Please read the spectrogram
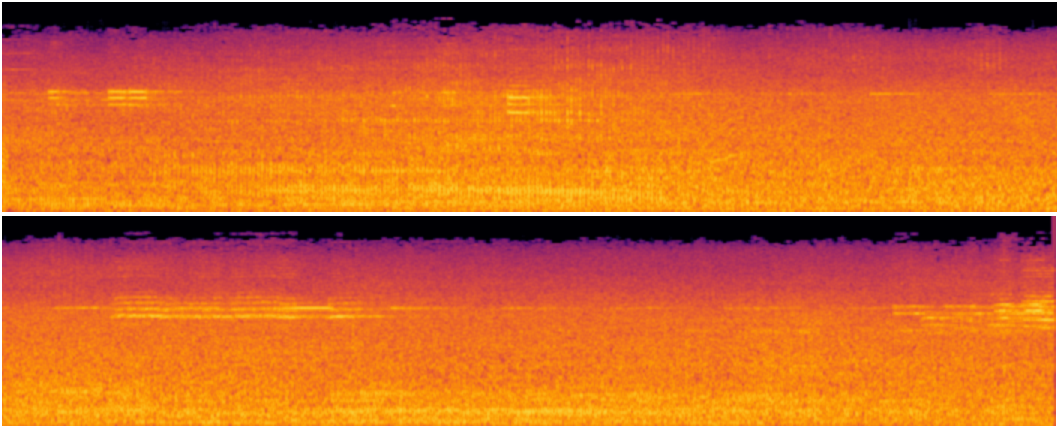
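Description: Busy street traffic dominated by motorbikes and scooters, a steady mix of small engines and road noise heard from a rider in the middle of it. A faint high tone sounds briefly about eight seconds in.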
